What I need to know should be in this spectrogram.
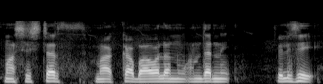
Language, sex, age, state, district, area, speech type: Telugu, male, 45-60, Telangana, Peddapalli, rural, spontaneous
